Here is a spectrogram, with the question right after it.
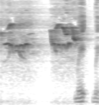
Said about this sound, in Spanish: Mira, el sonido de los pájaros. Así va, cuando usted va a un meeting que están todos esos políticos, ese es el sonido de los pájaros. Mírelo ahí, mira, qué bonito ese sonidito.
